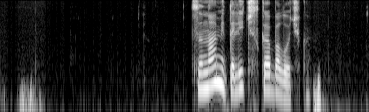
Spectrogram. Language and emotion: Russian, neutral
